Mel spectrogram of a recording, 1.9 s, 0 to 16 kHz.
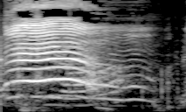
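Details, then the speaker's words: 8-month-old baby at her last infant vaccination: loud, high, sustained wail trailing into a whimper, crying in pain right after the injection. "Tha i goirt 😭😭😭 A’ caoineadh gu h-ard"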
